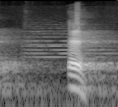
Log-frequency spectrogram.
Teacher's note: तो ए में हमारा मुह आधा खुला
